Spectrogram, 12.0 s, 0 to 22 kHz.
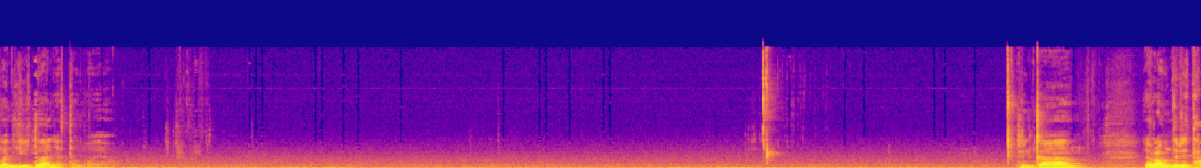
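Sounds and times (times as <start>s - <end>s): steady low hum: 0.0s - 12.0s
mouth click: 7.5s - 8.0s.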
